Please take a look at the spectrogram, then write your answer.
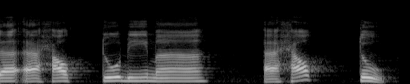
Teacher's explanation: يطبق المتكلم لسانه على طاء غير مقلقلة ثم يجافيه عن تاء متحركة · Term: إدغام ناقص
